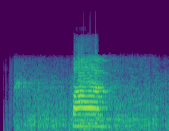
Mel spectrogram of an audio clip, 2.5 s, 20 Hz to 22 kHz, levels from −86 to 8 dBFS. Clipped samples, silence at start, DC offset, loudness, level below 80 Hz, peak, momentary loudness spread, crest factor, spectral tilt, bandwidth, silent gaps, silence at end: under 0.1%; 0.2 s; under 0.1%; -9 LUFS; -38 dBFS; 0 dBFS; 19 LU; 14 dB; -6 dB/octave; 7.6 kHz; none; 0 s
